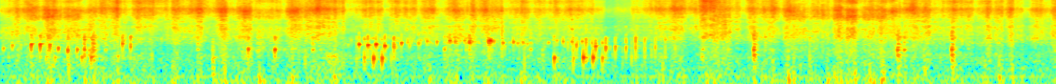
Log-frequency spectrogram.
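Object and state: Nothing is struck.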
